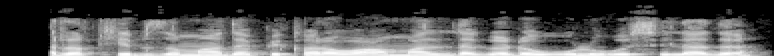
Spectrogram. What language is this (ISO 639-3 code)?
pus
